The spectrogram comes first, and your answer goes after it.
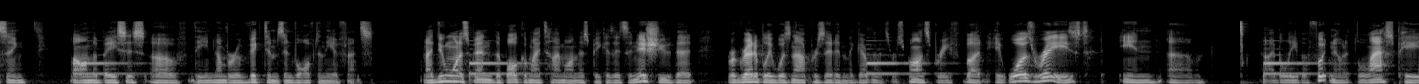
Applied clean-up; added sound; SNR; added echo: neural mask model RNNoise.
